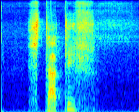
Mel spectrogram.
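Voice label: "statief", Dutch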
